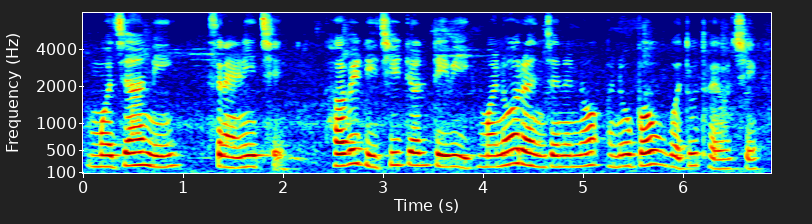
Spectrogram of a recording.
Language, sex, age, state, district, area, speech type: Gujarati, female, 30-45, Gujarat, Kheda, rural, spontaneous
